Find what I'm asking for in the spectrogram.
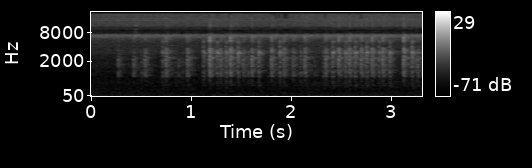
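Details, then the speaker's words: Holmes Hobbies 2-in-1 2300kv CrawlMaster motor installed in an RC4WD TF2 '87 Toyota Xtracab; 32-pitch spur and pinion rocked back and forth give a light plastic tick-tock, no binding or grinding: correct gear mesh backlash. "That's what I mean about the tick tock. So that'll that'll that's that's probably perfect mesh right there."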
